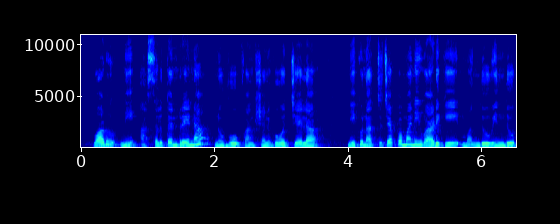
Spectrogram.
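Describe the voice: Someone reads a text aloud plainly.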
